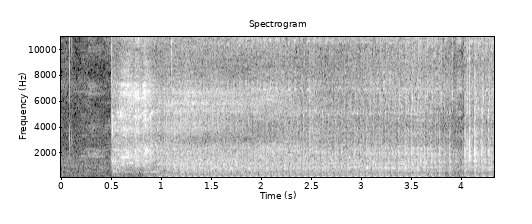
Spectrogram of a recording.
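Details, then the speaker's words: Yamaha R15 V4: catches after a short crank, then lumpy, stumbling idle with missed beats; holds at low speed but cuts out at high rpm; ignition misfire. "ഇതാണ് പ്രശ്നം വണ്ടി ഇങ്ങനെ അറപ്പാണ് മിസ്സിം ആണ്. ഇതാണ് ഇതിന്റെ complaint എന്ന് പറയുന്നത്."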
